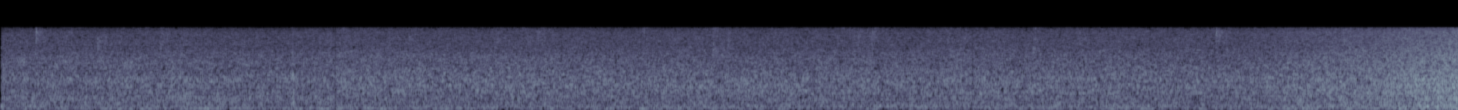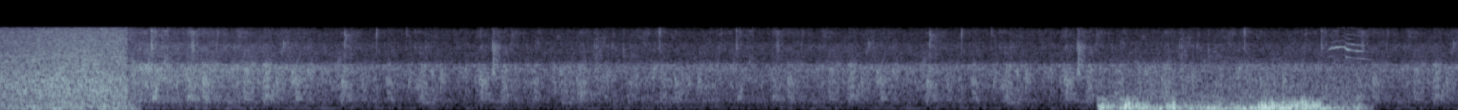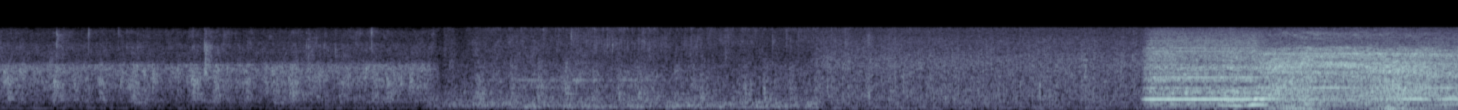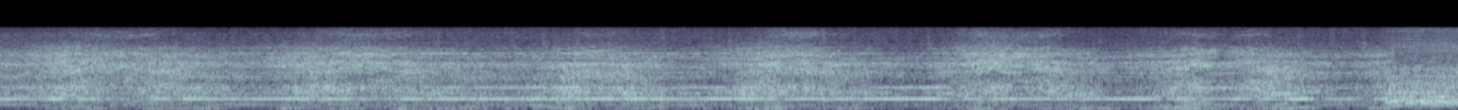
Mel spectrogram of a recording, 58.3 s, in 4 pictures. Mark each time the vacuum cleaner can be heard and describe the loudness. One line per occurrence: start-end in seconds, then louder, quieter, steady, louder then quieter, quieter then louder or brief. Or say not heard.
40.5-58.2 steady.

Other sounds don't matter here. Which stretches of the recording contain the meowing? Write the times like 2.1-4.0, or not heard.
25.6-28.3.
